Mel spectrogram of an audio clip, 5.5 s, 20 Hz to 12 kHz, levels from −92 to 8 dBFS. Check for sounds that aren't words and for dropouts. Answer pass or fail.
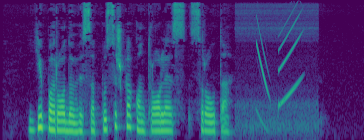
fail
